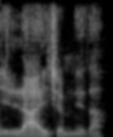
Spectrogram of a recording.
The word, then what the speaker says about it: Elijah: 엘엘리야 엘리야를 영어식 발음이 일라이저입니다.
